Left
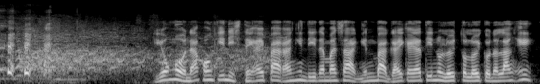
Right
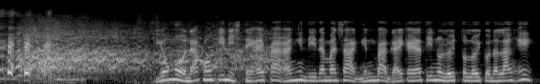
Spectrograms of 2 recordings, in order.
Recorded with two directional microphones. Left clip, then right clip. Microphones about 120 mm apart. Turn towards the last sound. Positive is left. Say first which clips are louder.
# left 10 dB
turn(degrees=60)  # may be behind; listen again after turning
